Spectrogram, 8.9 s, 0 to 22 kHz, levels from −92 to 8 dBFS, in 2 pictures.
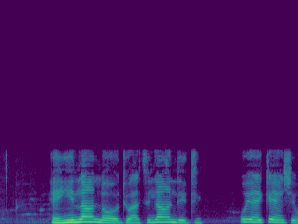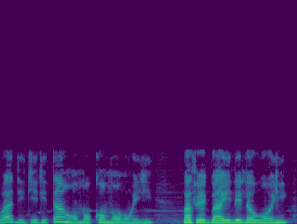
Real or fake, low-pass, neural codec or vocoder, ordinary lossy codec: fake; 7.2 kHz; codec, 16 kHz, 2 kbps, FunCodec, trained on Chinese and English, 25 frames a second; none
